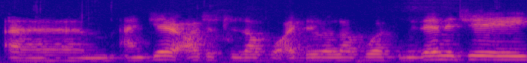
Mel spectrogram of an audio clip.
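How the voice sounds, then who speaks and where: In a very deep, low pitch, a woman talks at a moderate pace with fairly even intonation. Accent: British. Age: 40s. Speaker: reiki teacher and coach. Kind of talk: casual interview.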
